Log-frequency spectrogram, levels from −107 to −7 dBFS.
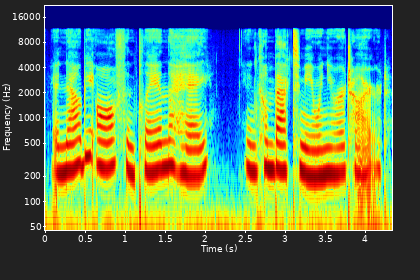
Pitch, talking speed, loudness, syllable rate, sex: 240 Hz, 250 wpm, -16 LUFS, 5.4 syllables/s, female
